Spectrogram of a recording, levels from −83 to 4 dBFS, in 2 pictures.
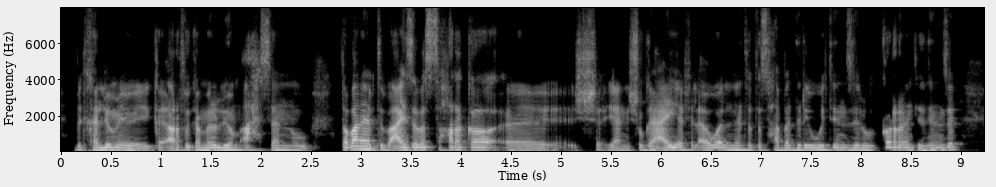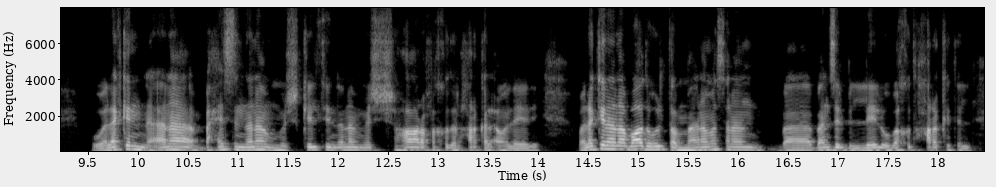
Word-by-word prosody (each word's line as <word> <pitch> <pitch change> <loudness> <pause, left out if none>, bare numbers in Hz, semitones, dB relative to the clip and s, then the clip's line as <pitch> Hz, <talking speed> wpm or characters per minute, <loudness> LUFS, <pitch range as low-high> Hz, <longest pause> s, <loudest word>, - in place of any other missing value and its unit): بتخلّيهم 135 +2 +1
يك 110 -4 -2
يعرَفوا 140 +1 +1
يكمّلوا 135 +1 +2
اليوم 130 0 +2
أحسن 125 -1 -2 0.5
وطبعًا 170 +3 +6
هي 160 - +6
بتبقى 135 -6 +1
عايزة 150 +1 +4
بس 145 -1 0
حركة 145 -1 +1
آآ، 115 -2 -7
ش - - -6
يعني 110 0 -7
شُجاعية 125 +4 +1
في 125 - -7
الأول 130 +2 -1
إن 125 - 0
أنت 130 0 -2
تصحى 130 -2 -7
بدري 130 0 -1
وتنزِل 130 +1 -2
وتقرّر 140 +5 -1
إن 140 - -2
أنت 140 -2 -6
تنزِل. 135 +5 -4 0.6
ولكن 155 - +1
أنا 155 +1 +3
باحس 155 +8 -4
إن 145 -1 +1
أنا 155 +1 +3
مشكلتي 145 +4 -3
إن 135 0 -4
أنا 150 +1 0
مش 135 -2 -6
هاعرَف 140 0 +3
آخُد 140 0 -7
الحركة 135 +3 -4
الأولية 115 -3 -3
دي 105 0 -9 0.4
ولكن 170 +5 +4
أنا 185 -1 +7
باقعُد 175 0 +7
اقول 165 +1 +3
طَب 130 - +1
ما 130 +1 +3
أنا 150 +1 +2
مثلا 150 -4 -2
ب 120 0 -3
بانزِل 140 +2 0
بالليل 125 +4 -1
وباخُد 125 +1 -4
حركة 135 -2 -3
ال 110 -2 -8
135 Hz, 180 wpm, -22 LUFS, 125-145 Hz, 0.6 s, أنا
